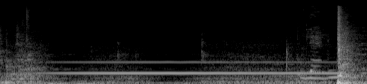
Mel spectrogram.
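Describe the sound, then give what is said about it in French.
An oven hums with a steady electrical drone, an even tone that holds throughout, broken near the end by a sharp click as it is switched on. “Le four.”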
